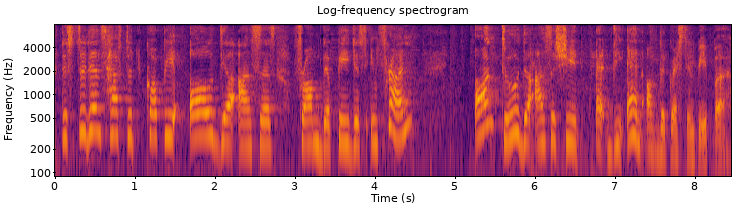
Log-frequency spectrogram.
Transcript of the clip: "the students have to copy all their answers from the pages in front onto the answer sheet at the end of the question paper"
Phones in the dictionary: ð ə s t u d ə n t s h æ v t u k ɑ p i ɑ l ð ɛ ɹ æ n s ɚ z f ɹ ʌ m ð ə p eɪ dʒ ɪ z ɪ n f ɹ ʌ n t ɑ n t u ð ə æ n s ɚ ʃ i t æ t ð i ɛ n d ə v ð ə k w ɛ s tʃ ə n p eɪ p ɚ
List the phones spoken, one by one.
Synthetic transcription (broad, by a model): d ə s t u d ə n t s h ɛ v t u k ɑ p i ɑ l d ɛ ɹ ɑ n s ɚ s f ɹ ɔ m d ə p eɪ dʒ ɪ s ɪ n f ɹ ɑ n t ɑ n t u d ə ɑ n s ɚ ʃ i t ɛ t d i ɛ n d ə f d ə k w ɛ s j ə n p eɪ p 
